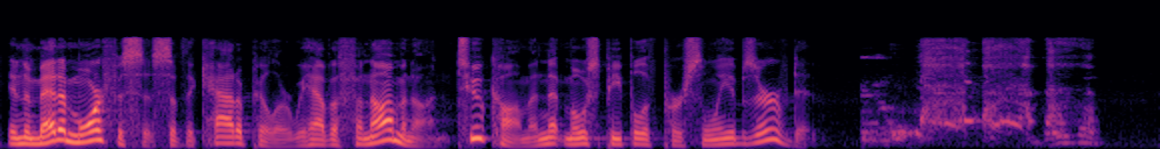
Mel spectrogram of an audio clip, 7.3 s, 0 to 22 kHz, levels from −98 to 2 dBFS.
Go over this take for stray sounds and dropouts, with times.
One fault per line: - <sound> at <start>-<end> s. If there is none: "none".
- cough at 5.4-6.9 s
